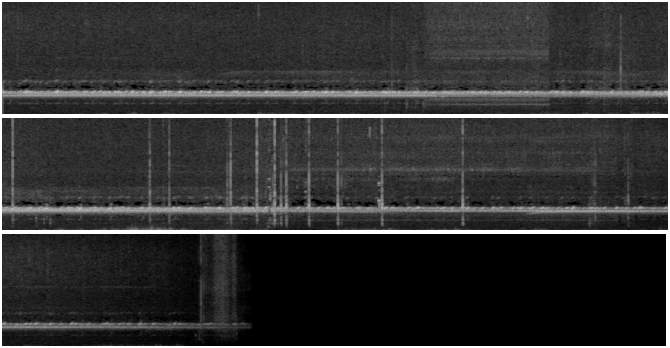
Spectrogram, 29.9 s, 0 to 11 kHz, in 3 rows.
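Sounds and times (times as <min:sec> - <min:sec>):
frogs trilling: 0:00.0 - 0:23.4.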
